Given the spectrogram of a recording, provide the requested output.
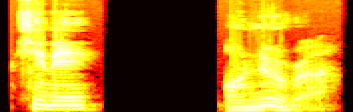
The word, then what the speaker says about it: Kene Onuorah: Kene Onuorah.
